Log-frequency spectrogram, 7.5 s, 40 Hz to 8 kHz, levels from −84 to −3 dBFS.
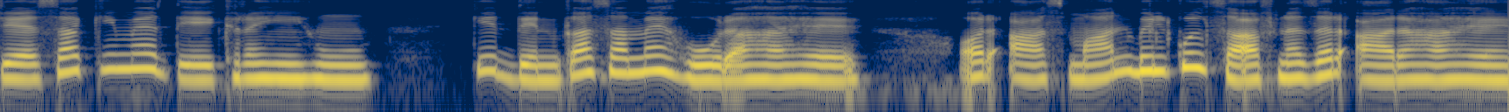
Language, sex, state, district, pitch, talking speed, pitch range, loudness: Hindi, female, Goa, North and South Goa, 195 Hz, 165 wpm, 185-260 Hz, -17 LUFS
